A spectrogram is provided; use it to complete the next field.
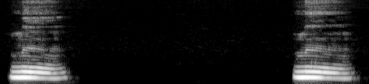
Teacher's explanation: Let air flow through your nose. It makes a soft humming sound. It is similar to the English M.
